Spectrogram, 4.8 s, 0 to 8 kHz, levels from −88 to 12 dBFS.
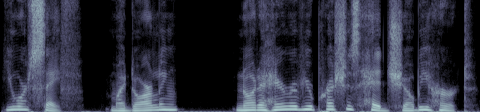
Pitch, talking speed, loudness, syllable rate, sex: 170 Hz, 190 wpm, -19 LUFS, 4.8 syllables/s, male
